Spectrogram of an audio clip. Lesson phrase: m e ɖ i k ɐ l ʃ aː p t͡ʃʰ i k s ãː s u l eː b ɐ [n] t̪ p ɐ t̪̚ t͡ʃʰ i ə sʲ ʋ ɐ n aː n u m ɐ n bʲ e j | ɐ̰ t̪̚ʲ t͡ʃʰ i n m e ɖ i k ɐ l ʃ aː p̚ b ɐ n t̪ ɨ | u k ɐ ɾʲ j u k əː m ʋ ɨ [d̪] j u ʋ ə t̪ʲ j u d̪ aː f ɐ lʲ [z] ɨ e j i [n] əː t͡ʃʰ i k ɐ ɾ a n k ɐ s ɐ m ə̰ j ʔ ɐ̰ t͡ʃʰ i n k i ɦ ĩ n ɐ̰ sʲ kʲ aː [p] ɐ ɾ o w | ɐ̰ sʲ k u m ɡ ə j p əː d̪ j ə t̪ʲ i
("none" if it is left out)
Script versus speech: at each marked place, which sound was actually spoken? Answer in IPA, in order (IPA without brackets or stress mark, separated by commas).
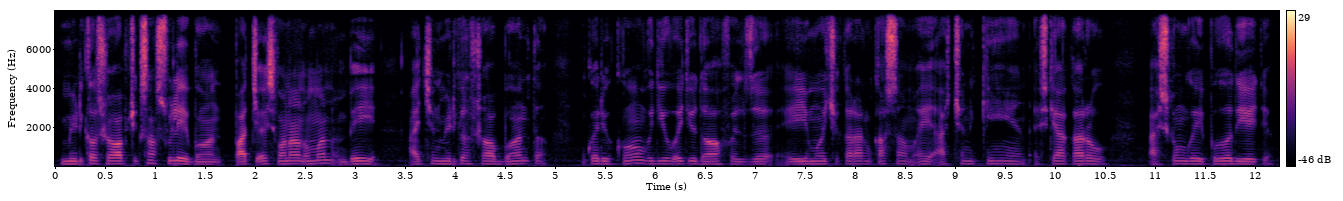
n, d̪, z, m, k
